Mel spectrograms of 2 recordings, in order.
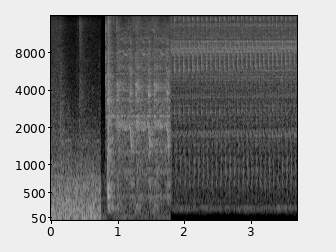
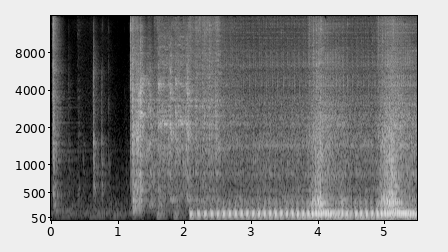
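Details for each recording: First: Honda Ruckus clone scooter, GY6 139QMB with 100cc big bore kit, long unused; fuel reaches the pump but not yet the carburetor. The starter spins the engine at a steady, fast whirr without firing: crank, no start, carburetor bowl dry. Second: Honda Ruckus clone scooter, GY6 139QMB engine with 100cc big bore kit, running without exhaust fitted: fires on the first kick, settles to a steady even thump about three beats a second with a couple of clean revs; normal start and idle.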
